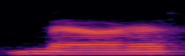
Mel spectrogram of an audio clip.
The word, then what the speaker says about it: Mayernik: Darlene Mayernik is that how I say it right?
